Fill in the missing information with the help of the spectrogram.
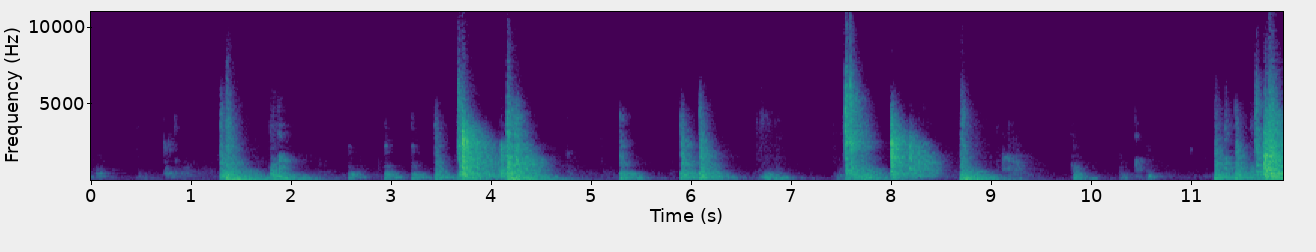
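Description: Foosball table in play: the hard ball struck by the rod figures and banging off the table walls, with rods clacking, giving irregular sharp knocks and slams that each ring briefly. The hardest hits come about a second in, around four seconds and around eight seconds.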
